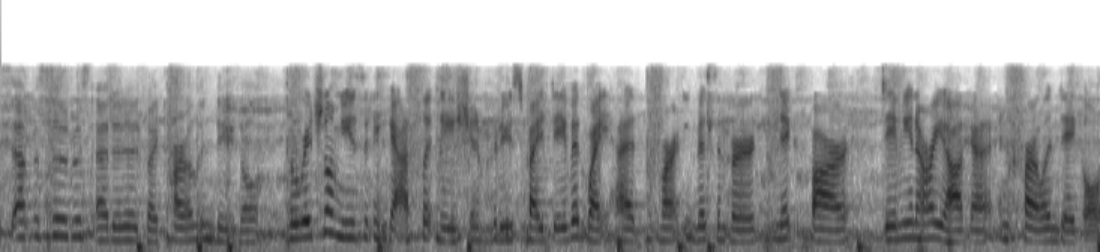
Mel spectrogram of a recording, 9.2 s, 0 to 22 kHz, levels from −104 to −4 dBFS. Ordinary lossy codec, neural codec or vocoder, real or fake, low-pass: AAC, 48 kbps; codec, 16 kHz, 8 kbps, FunCodec, trained on LibriTTS, 25 frames a second; fake; 7.2 kHz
